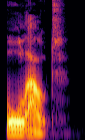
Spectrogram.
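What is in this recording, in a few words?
"all-out", English, British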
